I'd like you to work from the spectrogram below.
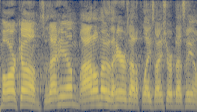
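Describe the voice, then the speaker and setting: Loud and animated, a man with a Southern US accent talks at a very fast pace in a high pitch. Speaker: network marketing leader. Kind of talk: motivational speech.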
